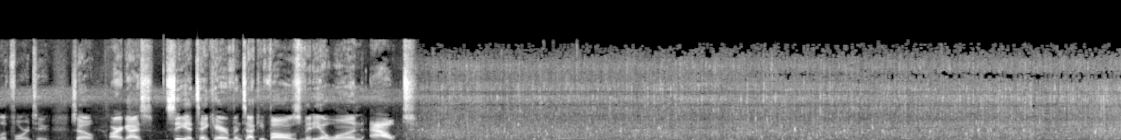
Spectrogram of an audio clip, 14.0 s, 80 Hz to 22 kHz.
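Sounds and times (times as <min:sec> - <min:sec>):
creek flowing over rocks: 0:05.0 - 0:14.0.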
